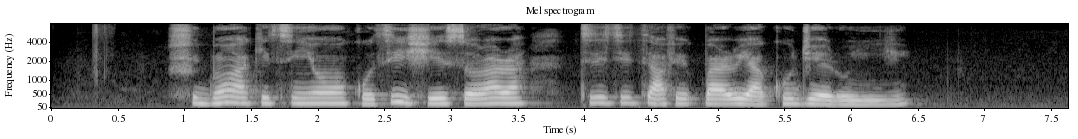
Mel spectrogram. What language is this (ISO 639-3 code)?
yor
